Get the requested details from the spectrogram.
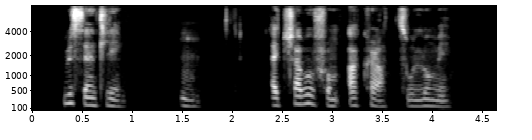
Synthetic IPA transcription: ɹisɛ̃ntʰli | aɪtʰɹavlfɹɔ̃makʰɾatʰulomẽ

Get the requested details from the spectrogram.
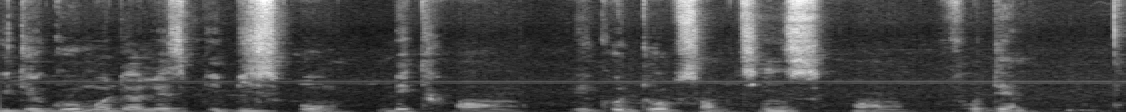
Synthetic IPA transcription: ikdeɡomɔdalɛsbibisõŋbikɔ̃ŋ | wiɡodɔpsɔ̃mtʰĩŋshɔ̃ŋfɔdɛ̃m

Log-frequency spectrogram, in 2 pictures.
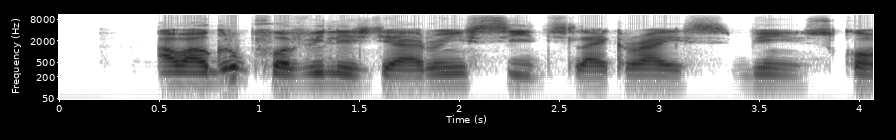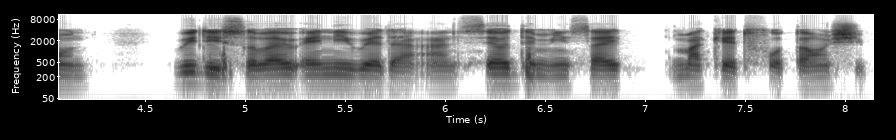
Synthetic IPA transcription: awaɡɾupfɔviled͡ʒdeaɹĩnsidslaɪkɹaɪsbiĩŋskɔ̃n | widesəvaɪvɛniwɛdaʔã̰nsɛldɛ̃mĩnsaɪd | makɛtfɔtãʊ̃nʃip̚

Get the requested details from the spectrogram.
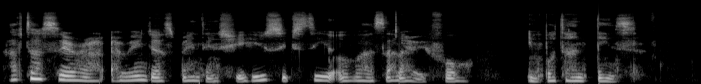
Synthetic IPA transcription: aftʰəsɛɹaaɹẽnd͡ʒəspɛ̃ndɛ̃nʃijussikstio̰vasalaɹifɔ | ĩmpɔtʰãnθĩŋs

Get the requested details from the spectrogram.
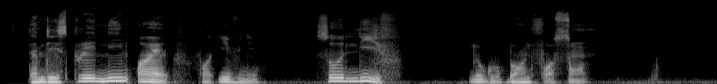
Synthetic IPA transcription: d̥ɛ̃mdespɹenĩmɔɛlfɔʔivnĩŋ | soliv | noɡobɔ̃nfɔ̰sɔ̃n

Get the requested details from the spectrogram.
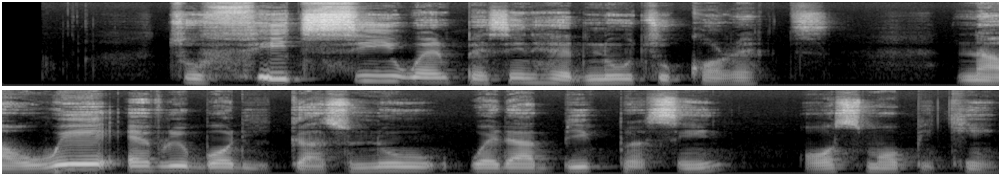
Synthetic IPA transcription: tʰufitsiwɛ̃npɛsĩnɦɛdnotʰukʰɔɹɛk̚t | naweɛvɹibɔdiɡasnowɛdabiɡ̚pɛsĩn | ɔsmɔlpikʰĩn

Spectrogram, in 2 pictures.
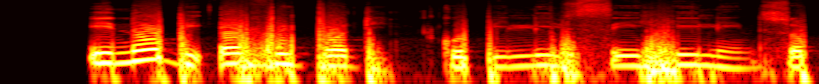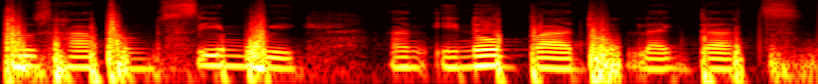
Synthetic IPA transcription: inɔbiʔɛvɹibɔdi | kobilivsehilĩŋsɔpʰoshapʰɔ̃nsẽmwe | ãnḭnɔbadlaɪk̚ðat

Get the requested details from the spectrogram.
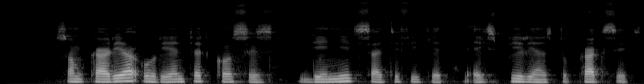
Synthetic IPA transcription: sɔ̃mkʰaɹiaʔɔɹiɛ̃ntʰɛdkʰɔsɛs | denidsɛtʰifikʰetãndɛ̰kspiɹiɛ̃nstupʰɹak̚sḭt

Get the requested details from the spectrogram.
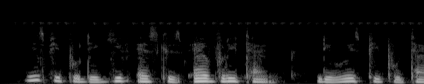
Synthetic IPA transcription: ðispʰipʰodeɡivɛskʰjusɛvɹitʰãɪ̃m | dewespʰipʰotʰã

